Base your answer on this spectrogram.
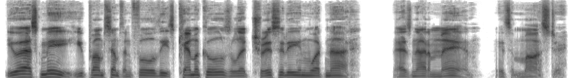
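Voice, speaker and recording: Cocky southern us cowboy gunslinger, low drawl, slow but bouncy, game character. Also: male voice, no room sound, studio quality. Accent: American Southern. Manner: drawling, wry, folksy. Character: weary, wry American gunslinger adventurer, laid-back and cocky. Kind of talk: video game character voice lines.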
